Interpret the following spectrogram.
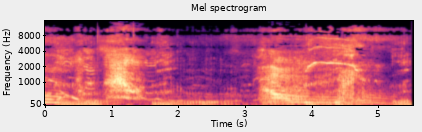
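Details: An angry leopard at Hartbeespoort Animal Park, North West, South Africa, gives two harsh, rasping snarls, each lasting over a second, separated by a brief pause, with faint human voices.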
